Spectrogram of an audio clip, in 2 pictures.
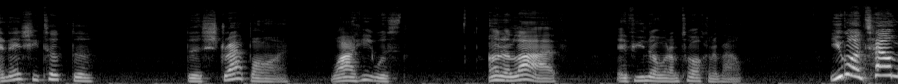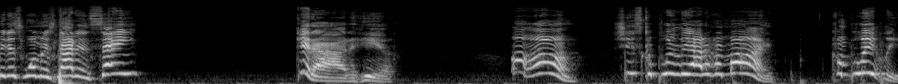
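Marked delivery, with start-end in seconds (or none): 8.3-18.0 very high, shrill, very loud screaming. Telling a story about a woman and her partner, screaming. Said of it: "sorry for screaming".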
